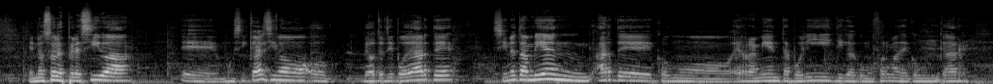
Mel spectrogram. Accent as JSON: {"language": "Spanish", "town": "Rosario", "region": "Santa Fe", "country": "Argentina", "lives_now": "La Plata, Argentina", "said": "yo soy de Rosario, no soy ni acá de La Plata ni de la provincia de Buenos Aires, sino de otro lugar del país."}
